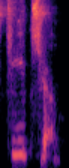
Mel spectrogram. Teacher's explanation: in the actual articulation the last ER is the schwa sound · have t and you have two so in the second part because you have the um right unstressed sound schwa that syllable is definitely not going to take any stress so automatically the stress then goes to the first syllable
